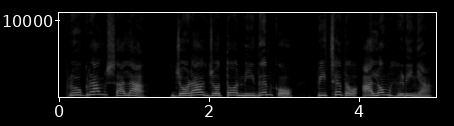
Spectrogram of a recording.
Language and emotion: Santali, neutral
